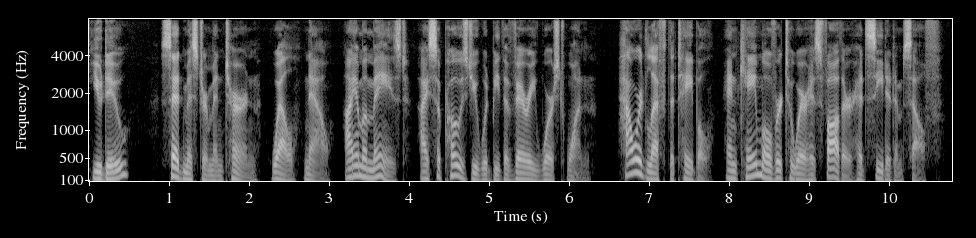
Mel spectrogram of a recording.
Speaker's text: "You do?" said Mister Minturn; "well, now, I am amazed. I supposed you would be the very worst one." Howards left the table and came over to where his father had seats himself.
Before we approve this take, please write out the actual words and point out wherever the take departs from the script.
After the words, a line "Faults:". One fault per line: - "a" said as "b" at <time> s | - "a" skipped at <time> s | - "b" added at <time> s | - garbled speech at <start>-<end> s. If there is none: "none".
"You do?" said Mister Minturn; "well, now, I am amazed. I supposed you would be the very worst one." Howard left the table and came over to where his father had seated himself.
Faults:
- "Howards" said as "Howard" at 6.6 s
- "seats" said as "seated" at 9.7 s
